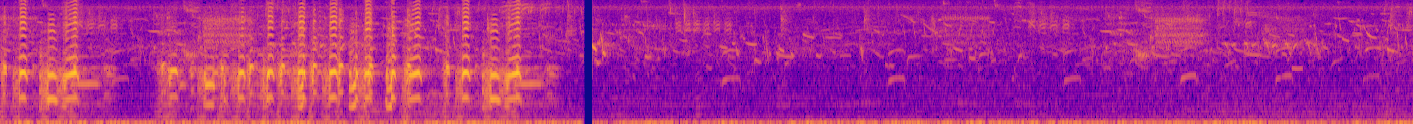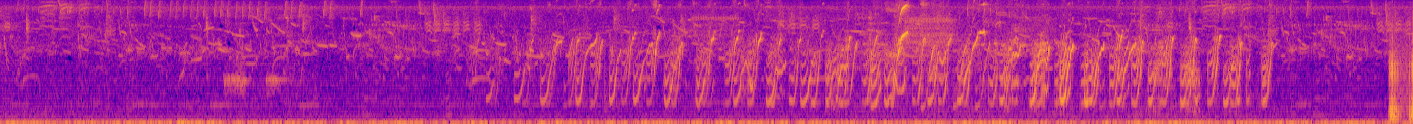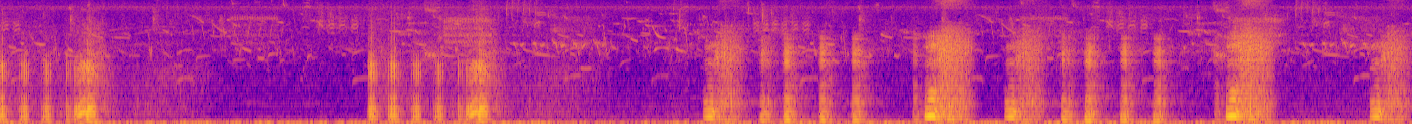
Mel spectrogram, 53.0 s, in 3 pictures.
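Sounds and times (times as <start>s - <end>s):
bird chirps: 0.0s - 52.9s
deep animal call: 23.6s - 33.6s, 35.0s - 37.8s, 39.9s - 42.6s, 44.0s - 51.4s, 52.4s - 52.9s
rodent squeaking: 23.7s - 33.6s.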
